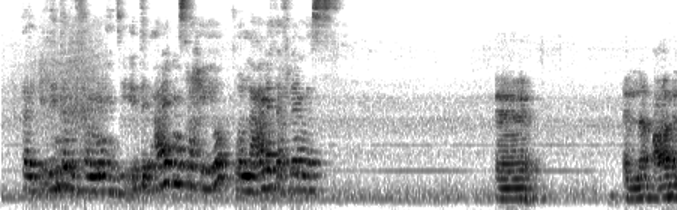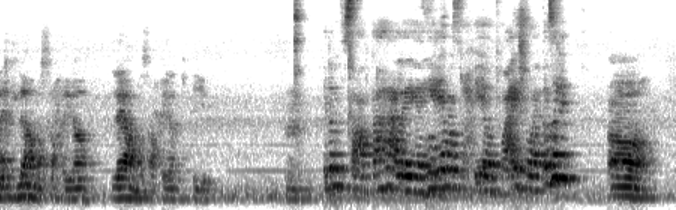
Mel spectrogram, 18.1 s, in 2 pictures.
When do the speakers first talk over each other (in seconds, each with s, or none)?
none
